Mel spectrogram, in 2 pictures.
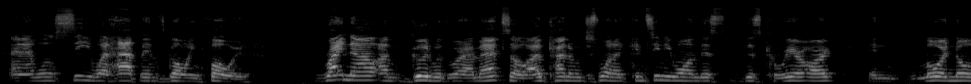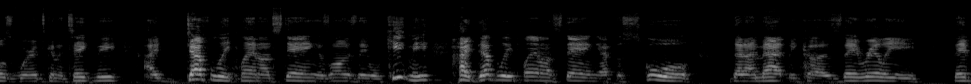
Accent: American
